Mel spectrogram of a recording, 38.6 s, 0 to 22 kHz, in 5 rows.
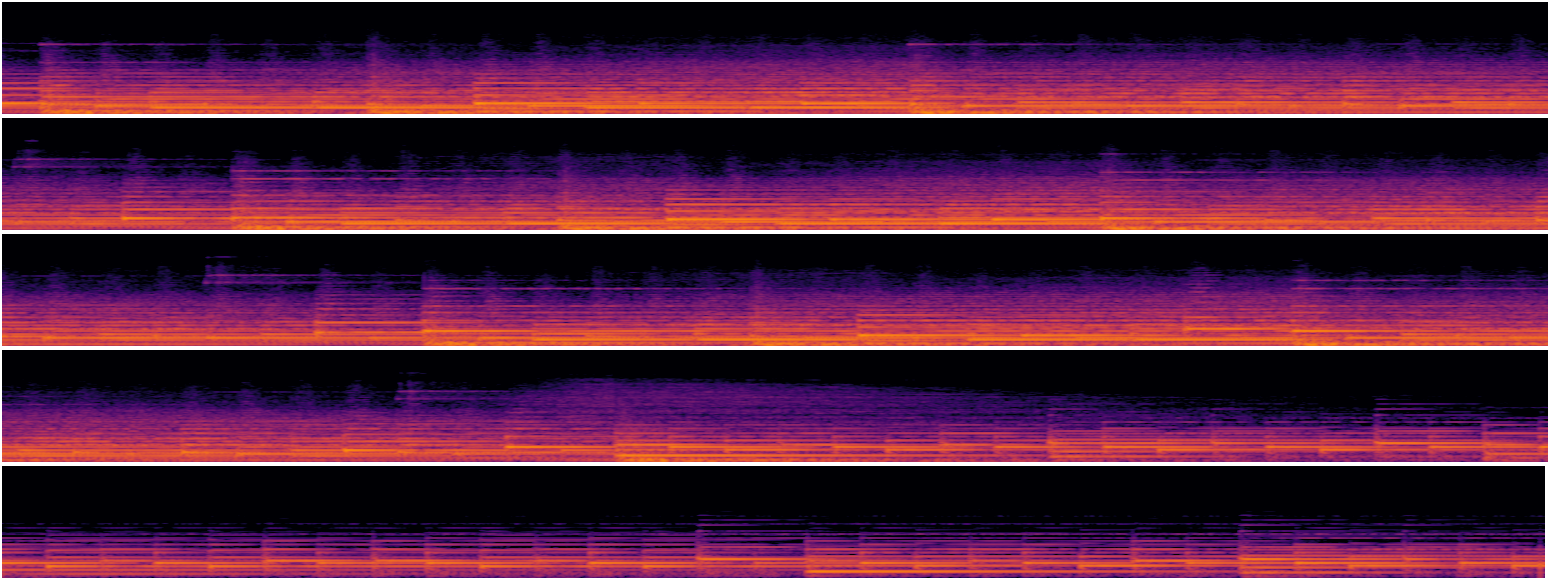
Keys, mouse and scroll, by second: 2.3-4.3 shift+middle drag, 4.3 Tab, 4.8-6.0 middle drag, 6.0 click, 7.6 click, 7.9 z, 8.2 z, 8.6 shift+middle click, 9.2 e, 11.6 click, 12.6 Tab, 13.0 z, 13.2 middle click, 13.9 scroll up 1, 14.1-15.3 middle drag, 15.3 s, 19.6 click, 20.3 click, 21.5 click, 21.8 click, 22.2 Tab, 23.0 middle click, 23.9 click, 24.2-26.3 middle drag, 26.3 shift+click, 26.6 Tab, 27.3 ctrl+a, 27.4 Tab, 28.3 click, 28.6-30.0 shift+middle drag, 30.0 alt+e, 31.7 Tab, 32.9 middle click, 33.2 z, 33.7 click, 34.0-34.6 scroll down 5, 34.6-36.0 middle drag, 36.0 click, 37.3 shift+right click.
